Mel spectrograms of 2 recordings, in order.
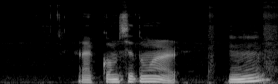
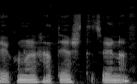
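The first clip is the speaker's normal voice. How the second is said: usual speaking voice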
